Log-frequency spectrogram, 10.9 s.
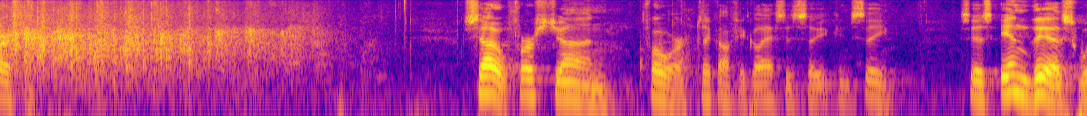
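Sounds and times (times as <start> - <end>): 
audience applause for an anniversary: 0.0 - 3.4
speech: 0.1 - 0.4, 4.8 - 9.0, 9.6 - 10.8.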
